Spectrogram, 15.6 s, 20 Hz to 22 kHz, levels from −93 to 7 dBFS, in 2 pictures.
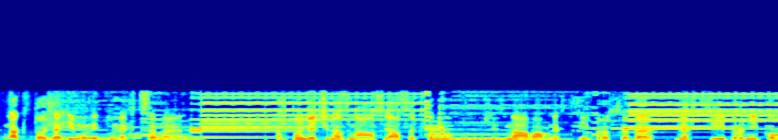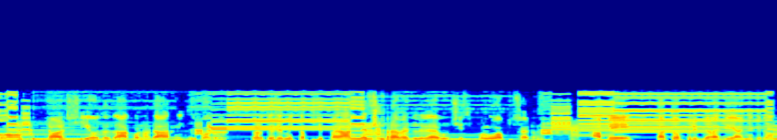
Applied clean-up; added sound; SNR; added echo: classical method spectral subtraction.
